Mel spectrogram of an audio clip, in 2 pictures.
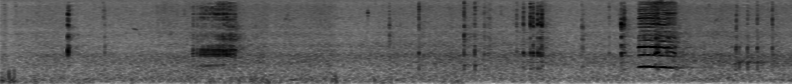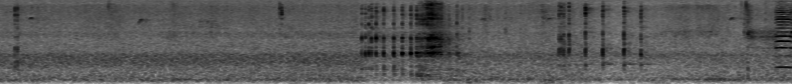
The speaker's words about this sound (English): This fall sound walk is all about leaves. The crunch of leaves underfoot and the sound of the wind gusting through the trees, blowing the last leaves down.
